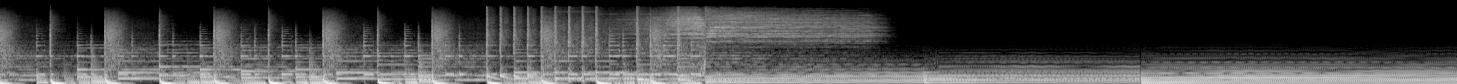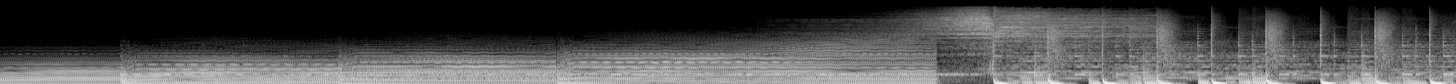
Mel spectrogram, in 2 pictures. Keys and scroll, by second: 5.2 super+c, 5.6 super+v, 18.5 super+c, 18.8 super+v, 22.6 super+c, 22.9 super+v, 26.0 F9.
